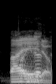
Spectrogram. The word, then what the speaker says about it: Faedo: He was calling him Fado. That's why I said it like that. Everybody's an uncultured swine and doesn't like to pronounce these people's last names. Most people. The guy stinks. Faedo? I do apologize for that. Faedo, my bad.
